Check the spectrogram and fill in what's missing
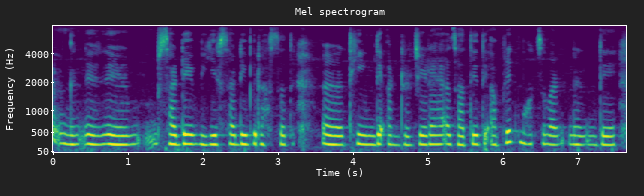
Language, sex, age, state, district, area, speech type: Dogri, female, 18-30, Jammu and Kashmir, Udhampur, rural, spontaneous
